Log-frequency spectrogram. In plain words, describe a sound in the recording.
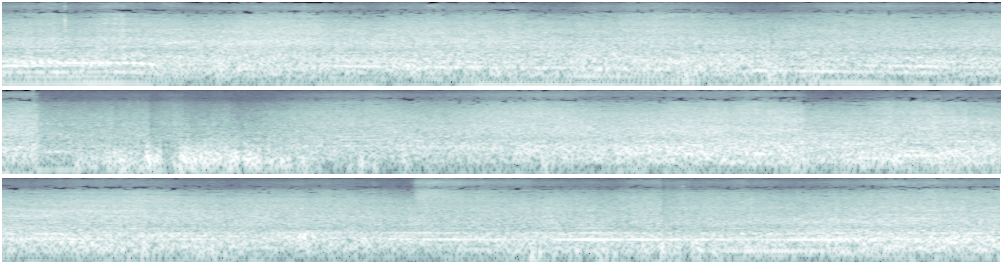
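Traffic hums steadily outdoors.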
